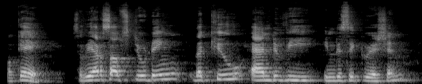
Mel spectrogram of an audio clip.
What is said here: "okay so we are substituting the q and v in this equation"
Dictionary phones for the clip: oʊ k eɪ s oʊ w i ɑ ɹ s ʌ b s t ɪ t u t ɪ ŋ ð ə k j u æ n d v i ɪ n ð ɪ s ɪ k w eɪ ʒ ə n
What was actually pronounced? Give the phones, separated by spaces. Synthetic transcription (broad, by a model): oʊ k eɪ s oʊ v i ɑ ɹ s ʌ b s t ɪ t u t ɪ ŋ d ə k j u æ n d v i ɪ n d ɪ s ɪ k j eɪ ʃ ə n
